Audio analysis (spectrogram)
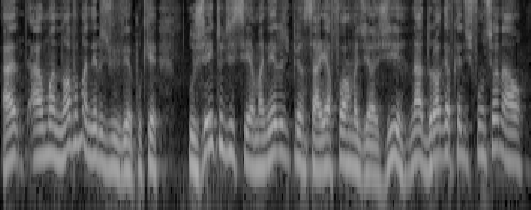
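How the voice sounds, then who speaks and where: A man's voice: fairly high pitch, lively intonation, brisk, mellow. A man talking in a casual interview, sententious and fond of quoting popular sayings.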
